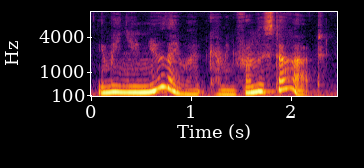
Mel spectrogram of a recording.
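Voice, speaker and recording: A woman's voice: on the high side, very animated, brisk, warm tone, breathy edge, exaggerated voice. An actress playing a shy, proper, questioning woman in a radio horror drama, speaking politely and tentatively with a British accent. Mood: questioning, reproachful.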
